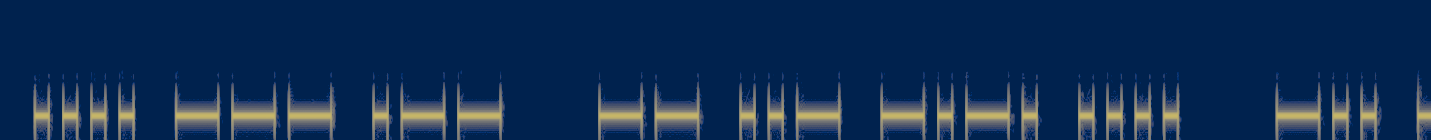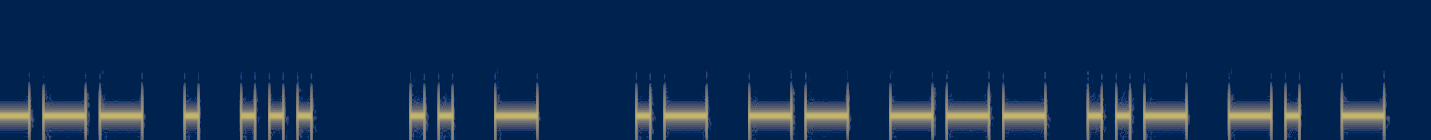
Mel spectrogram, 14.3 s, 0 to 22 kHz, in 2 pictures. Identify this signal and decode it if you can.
Morse code, heard as a keyed tone, about 17 wpm, 700 Hz. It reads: HOW MUCH DOES IT AMOUNT
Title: Sentences from Top 700 Words 17wpm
